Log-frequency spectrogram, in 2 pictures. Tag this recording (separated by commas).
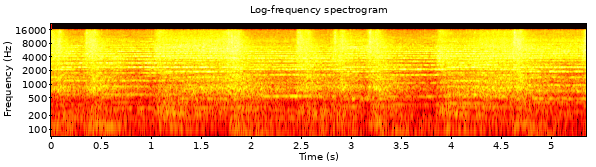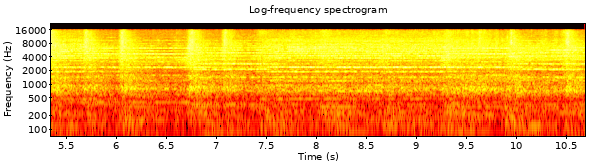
Musical instrument, Music, Violin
